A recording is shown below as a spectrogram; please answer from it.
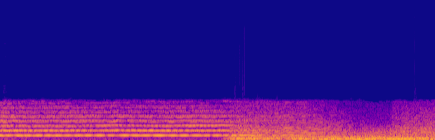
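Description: Orchestral music bridge in a radio drama: a single high note is held, then a little past two seconds in a fuller, lower orchestral chord comes in.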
